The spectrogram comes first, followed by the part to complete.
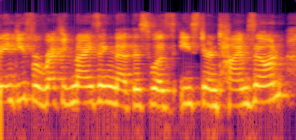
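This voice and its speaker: A woman speaks with an American accent. Noticeable background noise runs behind her. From US Northeast, Connecticut. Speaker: teacher and podcast host. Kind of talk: webinar presentation. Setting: online webinar.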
